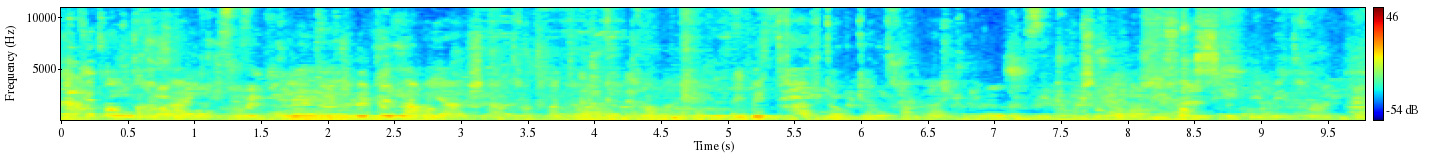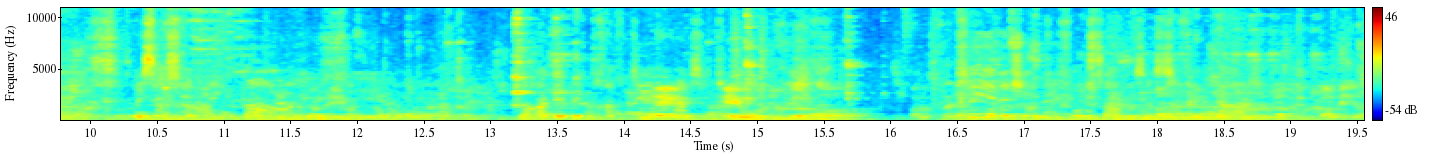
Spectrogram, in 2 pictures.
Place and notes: Mont-Saint-Guibert, Belgique - Comme chez vous
In a restaurant, called "comme chez vous", which means you're "like at home".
